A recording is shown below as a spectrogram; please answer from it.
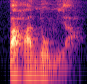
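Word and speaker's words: παρανομία: La transgression, en grec, se dit paranomia.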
